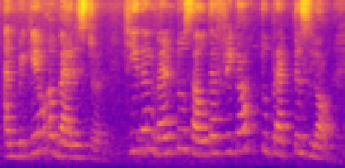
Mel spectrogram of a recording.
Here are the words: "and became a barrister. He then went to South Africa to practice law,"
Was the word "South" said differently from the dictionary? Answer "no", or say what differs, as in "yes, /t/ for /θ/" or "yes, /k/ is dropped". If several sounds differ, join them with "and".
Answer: yes, /t/ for /θ/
